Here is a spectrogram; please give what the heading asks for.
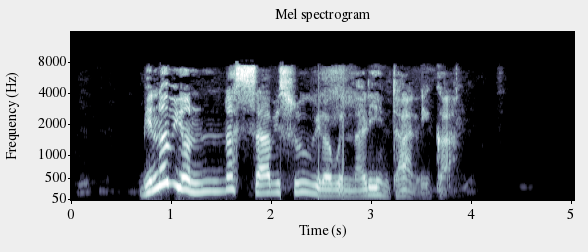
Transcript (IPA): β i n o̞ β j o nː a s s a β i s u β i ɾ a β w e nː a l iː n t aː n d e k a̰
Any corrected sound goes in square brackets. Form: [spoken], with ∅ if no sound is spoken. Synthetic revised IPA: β i n o̞ β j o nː a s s a β i s u β i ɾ a β w e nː a l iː n t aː n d [i] k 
